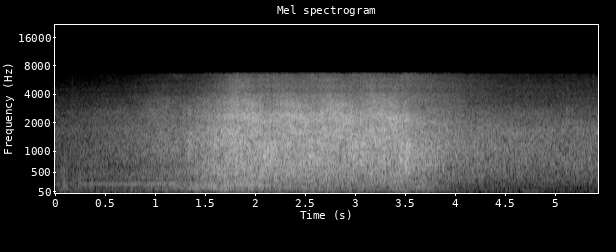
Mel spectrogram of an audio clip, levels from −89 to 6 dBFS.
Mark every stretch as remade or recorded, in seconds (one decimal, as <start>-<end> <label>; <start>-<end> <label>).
0.0-0.9 recorded; 0.9-4.1 remade; 4.1-5.4 recorded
